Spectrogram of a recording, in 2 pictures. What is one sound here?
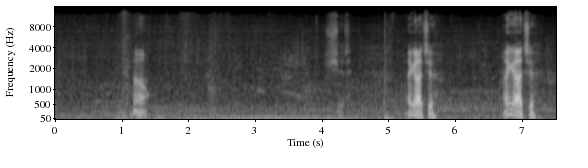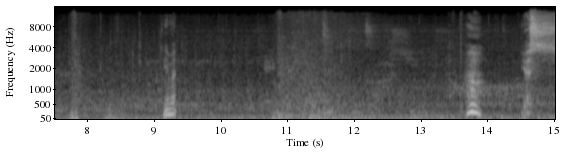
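A flaming blade swings with sharp whooshes.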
